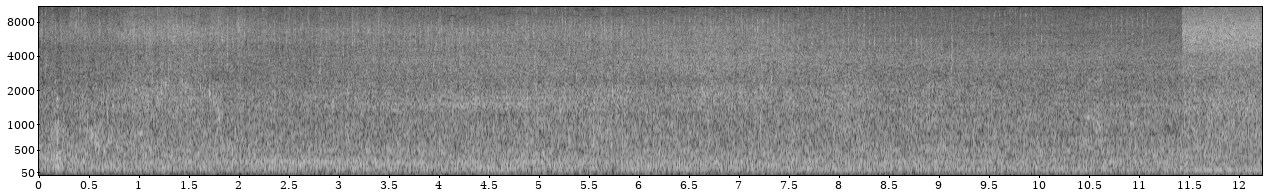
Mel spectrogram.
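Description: Steady rushing noise of road traffic moving through floodwater: vehicle engines running, with water hissing and washing. About a second before the end it shifts to a brighter hiss.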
